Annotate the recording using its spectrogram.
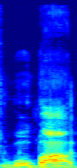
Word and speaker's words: wOBA: You're not even saying it right. And that's very disappointing. It's really disappointing for a man in academia to not even be able to say WOBA. But it's WOBA, BA, BA.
